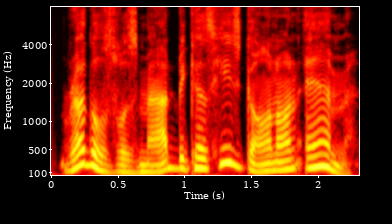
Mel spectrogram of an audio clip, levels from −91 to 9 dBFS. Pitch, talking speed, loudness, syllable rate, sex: 155 Hz, 210 wpm, -17 LUFS, 5.2 syllables/s, male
